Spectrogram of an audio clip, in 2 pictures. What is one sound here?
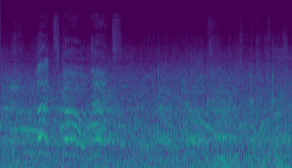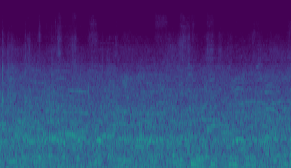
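A stadium crowd murmurs and chatters all around.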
